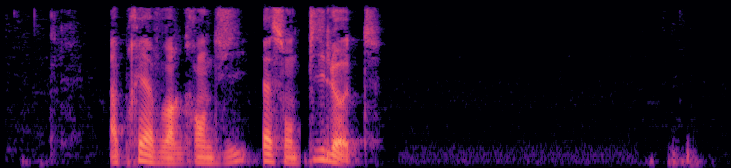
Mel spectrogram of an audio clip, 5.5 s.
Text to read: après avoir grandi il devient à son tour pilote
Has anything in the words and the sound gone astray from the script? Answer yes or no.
yes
